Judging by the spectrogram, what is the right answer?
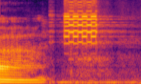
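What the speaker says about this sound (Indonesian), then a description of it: "terdengar telepon dari Andrew, mantan suaminya" In the horror film The Possession of Hannah Grace, a telephone gives one short, bright ring right after a voice and a low background tone.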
